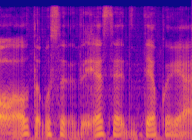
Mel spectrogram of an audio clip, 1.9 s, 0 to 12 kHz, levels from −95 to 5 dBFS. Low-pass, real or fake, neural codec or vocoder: 9.9 kHz; fake; autoencoder, 22.05 kHz, a latent of 192 numbers a frame, VITS, trained on many speakers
